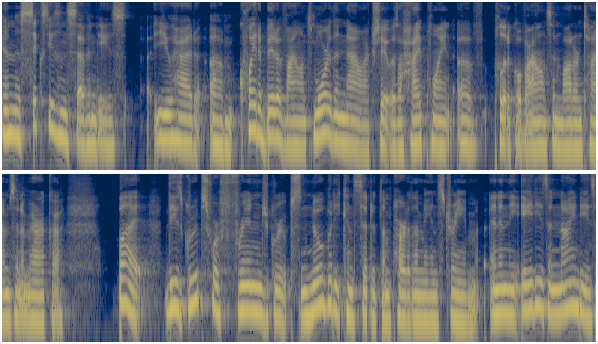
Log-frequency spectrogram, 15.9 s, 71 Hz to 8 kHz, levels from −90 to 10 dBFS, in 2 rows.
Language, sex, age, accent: English, female, 40-59, American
